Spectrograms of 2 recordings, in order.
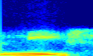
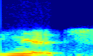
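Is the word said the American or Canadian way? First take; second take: Canadian; American. First: It is said the Canadian way. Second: It is said the American way.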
